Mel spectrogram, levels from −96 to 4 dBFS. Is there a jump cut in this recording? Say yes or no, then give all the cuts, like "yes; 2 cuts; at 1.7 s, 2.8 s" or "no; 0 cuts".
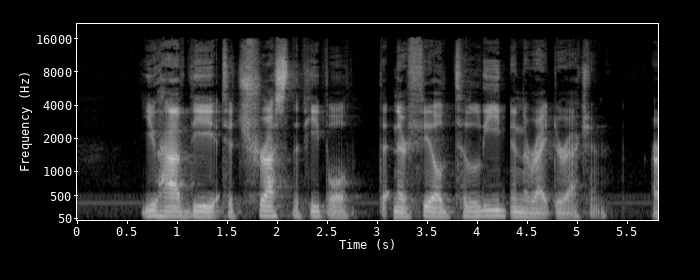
yes; 3 cuts; at 1.4 s, 3.2 s, 4.3 s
